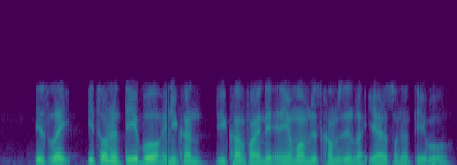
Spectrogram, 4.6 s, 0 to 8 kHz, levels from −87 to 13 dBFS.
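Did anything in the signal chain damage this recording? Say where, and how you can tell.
Yes, at the network stage: packet loss filled with silence leaves a 20 ms hard-edged hole from 1.66 to 1.68 s, which fits one dropped G.711 packet replaced by silence.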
